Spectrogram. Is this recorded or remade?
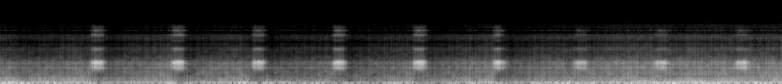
remade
